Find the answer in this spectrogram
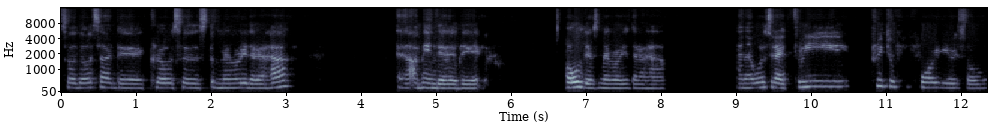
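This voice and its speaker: Long, frequent pauses mark a woman's fairly slow speech in a Spanish accent. Her medium-pitched voice keeps a fairly even intonation. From Puerto Rico. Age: 60s. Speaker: experimental vocalist. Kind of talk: interview answers. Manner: halting.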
